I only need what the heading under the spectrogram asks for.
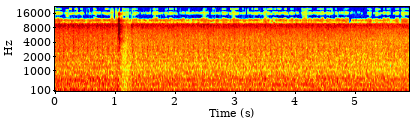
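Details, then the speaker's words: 2001–2002 Toyota Tacoma 3.4 V6 automatic at idle: lumpy, shaking idle with recurring stumble, strange noise and heavy smoke; misfire, first suspected a valve, now possibly a rod, unconfirmed. "como pueden ver la camioneta tiene un tembeleque y un ruido extraño y avienta bastante humo"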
